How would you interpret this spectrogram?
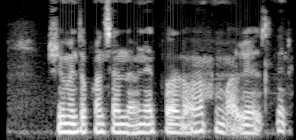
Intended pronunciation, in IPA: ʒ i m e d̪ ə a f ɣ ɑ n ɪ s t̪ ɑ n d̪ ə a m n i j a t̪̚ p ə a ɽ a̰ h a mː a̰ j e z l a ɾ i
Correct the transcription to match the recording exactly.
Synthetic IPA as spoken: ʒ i m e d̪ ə a f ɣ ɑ n ɪ s t̪ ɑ n d̪ ə a m n i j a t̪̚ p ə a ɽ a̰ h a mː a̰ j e z l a ɾ i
